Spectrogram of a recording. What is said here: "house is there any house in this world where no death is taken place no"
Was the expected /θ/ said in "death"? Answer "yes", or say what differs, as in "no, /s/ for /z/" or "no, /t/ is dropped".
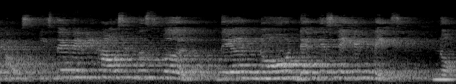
no, /f/ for /θ/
